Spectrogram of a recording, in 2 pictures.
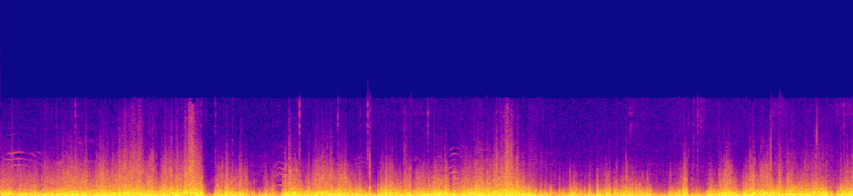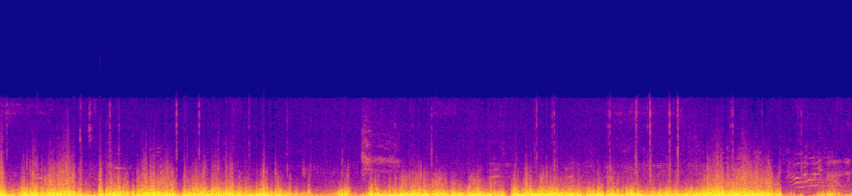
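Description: Wind buffeting the camera microphone: a loud, rumbling noise that comes in gusts, easing off briefly a few times.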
